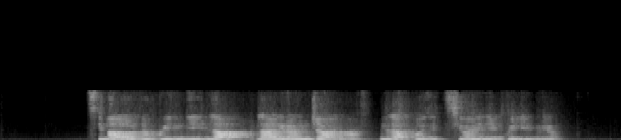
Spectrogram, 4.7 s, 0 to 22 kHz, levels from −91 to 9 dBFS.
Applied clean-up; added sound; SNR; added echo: neural mask model RNNoise.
